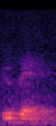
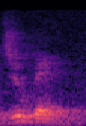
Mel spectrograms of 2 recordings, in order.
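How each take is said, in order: First: The first sound is a plain d. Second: The first sound is a dz sound. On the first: This is how it is said in France. "the French people would just pronounce that Dubé" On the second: This is how it is said in Canada. "In Canada, they say Dubé. They put that Z yeah. along with the D"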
